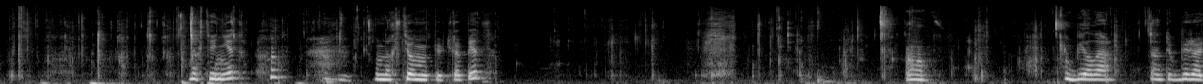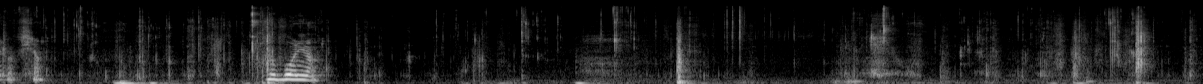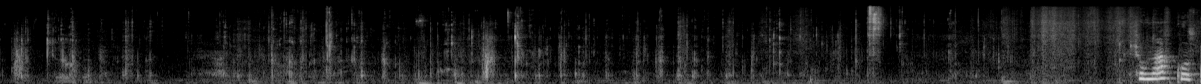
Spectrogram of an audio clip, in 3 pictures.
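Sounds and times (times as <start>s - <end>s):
wet chewing: 0.0s - 3.8s, 12.5s - 34.2s.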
